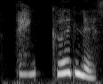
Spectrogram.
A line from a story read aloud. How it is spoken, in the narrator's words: she gasped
